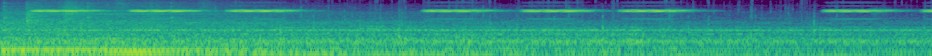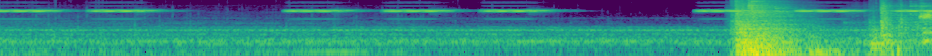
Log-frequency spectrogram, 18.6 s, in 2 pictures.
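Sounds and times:
building fire alarm ringing: 0:00.1 - 0:03.3, 0:04.2 - 0:07.1, 0:08.2 - 0:11.1, 0:12.1 - 0:15.1, 0:16.2 - 0:18.5.

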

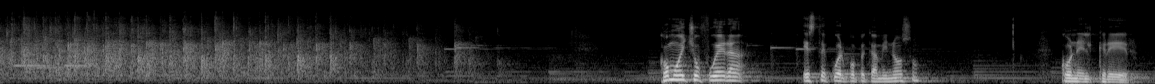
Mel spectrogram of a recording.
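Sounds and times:
congregation applauding for the Lord in a church: 0:00.0 - 0:05.2
speech: 0:06.6 - 0:09.4, 0:10.6 - 0:11.4.

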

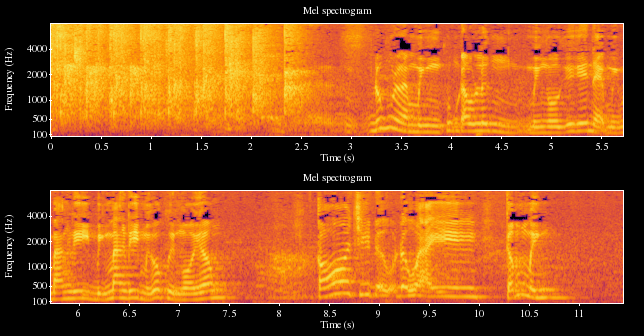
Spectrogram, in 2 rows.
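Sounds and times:
audience applause: 0:00.0 - 0:02.6
speech: 0:03.2 - 0:07.6, 0:08.4 - 0:10.9.

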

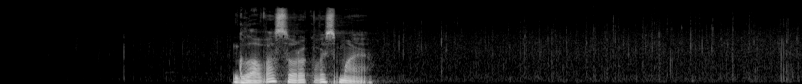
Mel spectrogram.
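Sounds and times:
rain falling: 0:00.0 - 0:08.0
speech: 0:02.3 - 0:03.8.

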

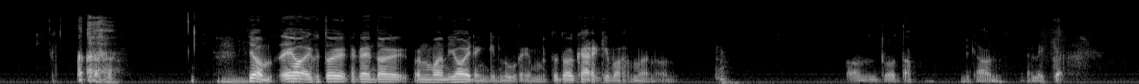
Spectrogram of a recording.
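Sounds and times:
speech: 0:00.8 - 0:01.3, 0:02.5 - 0:06.9, 0:08.6 - 0:10.9
person sniffling: 0:02.1 - 0:02.5.

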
